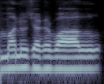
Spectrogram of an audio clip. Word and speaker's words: Manuj Aggarwal: Find me on LinkedIn uh Manu Jagarval, the same name for uh my website.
